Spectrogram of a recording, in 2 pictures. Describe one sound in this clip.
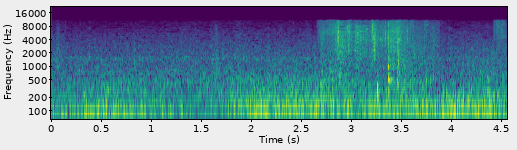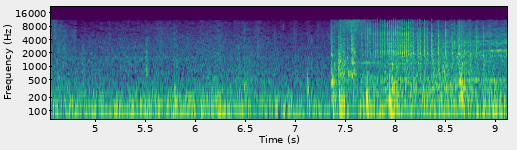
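Boots thud on wooden floorboards.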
